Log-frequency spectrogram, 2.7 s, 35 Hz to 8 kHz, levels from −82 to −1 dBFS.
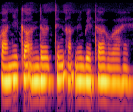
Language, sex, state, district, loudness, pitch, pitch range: Hindi, female, Arunachal Pradesh, Lower Dibang Valley, -14 LUFS, 160 Hz, 155-165 Hz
